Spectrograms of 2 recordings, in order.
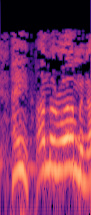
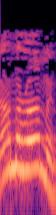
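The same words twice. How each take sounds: First: Mock yell. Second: The same plea pushed higher and louder; louder mock yell. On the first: Imagined plea while dragged. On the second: Preacher imagining himself shouting his citizenship again, louder. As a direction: shout it again, more desperate.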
